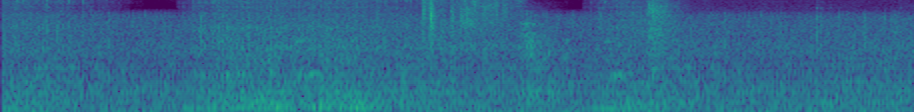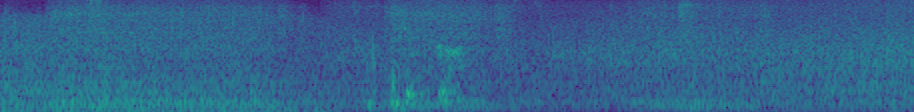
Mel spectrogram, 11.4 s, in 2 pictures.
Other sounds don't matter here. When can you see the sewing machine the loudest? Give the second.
2 s.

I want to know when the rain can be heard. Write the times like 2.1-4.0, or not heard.
0.0-11.3.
